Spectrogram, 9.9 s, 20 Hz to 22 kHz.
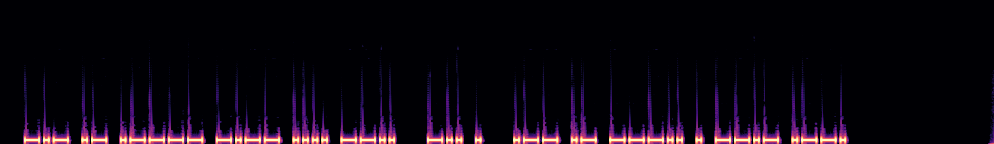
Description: Morse code, heard as a keyed tone, about 25 wpm, 700 Hz. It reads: KA1YHZ DE WA8EQP
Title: USA Callsign DE Callsign - 6 Characters - 25wpm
